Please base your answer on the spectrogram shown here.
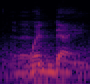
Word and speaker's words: Ngundeng: Ngundaing. Yeah. And then my last name, it's spelled.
